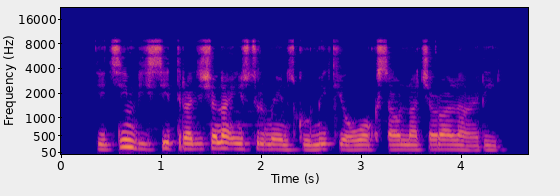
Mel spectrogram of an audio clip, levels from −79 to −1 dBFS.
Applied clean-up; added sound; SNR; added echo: none; none; none; none.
